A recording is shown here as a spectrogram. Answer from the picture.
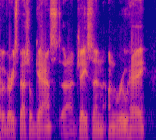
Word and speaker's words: Unruhe: So today we are going to have a very special guest, Jason Unruhe.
